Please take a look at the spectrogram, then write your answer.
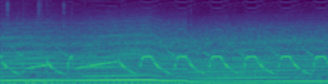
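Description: A police siren from the emergency-services game Flashing Lights wails, then switches to a fast yelping pattern, loud and continuous over a low engine drone.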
